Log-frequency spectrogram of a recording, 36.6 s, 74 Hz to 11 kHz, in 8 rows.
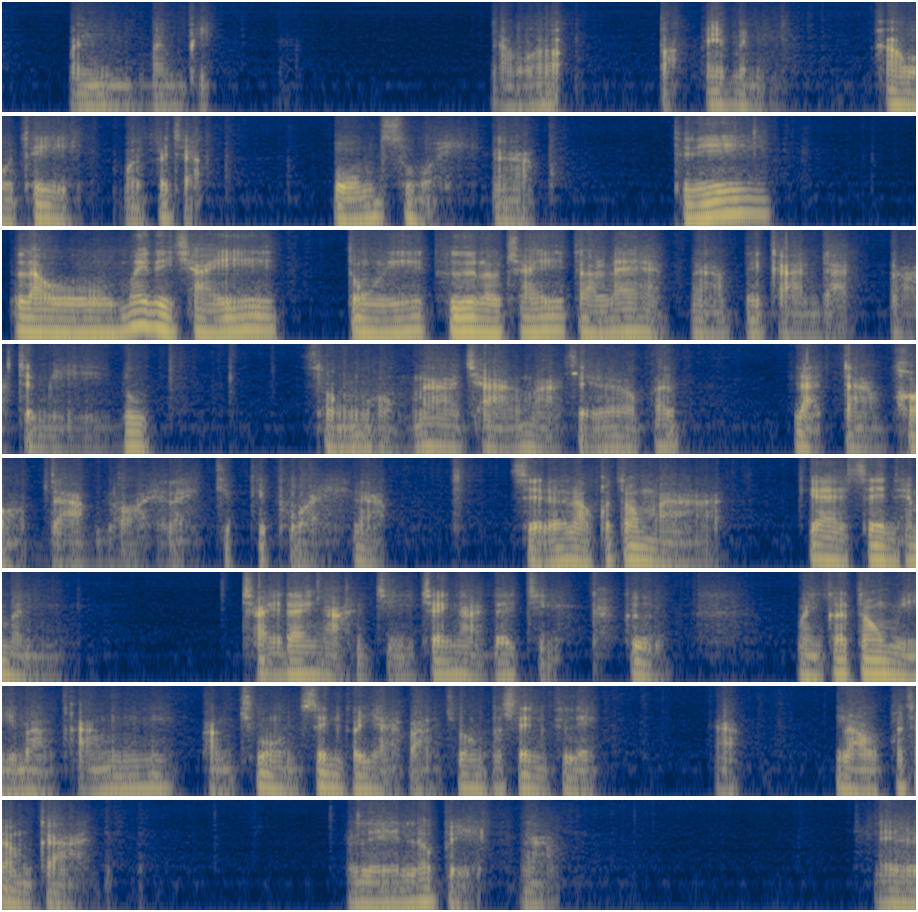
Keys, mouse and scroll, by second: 0.9 click, 2.7-3.6 drag, 4.3-5.0 drag, 5.4 click, 6.9 click, 7.9 click, 8.2 right click, 22.2-23.4 drag, 23.9 right click, 24.4 right click, 30.1 click, 32.1 click, 32.9 click, 33.6 right click, 35.1 click, 36.2 click.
